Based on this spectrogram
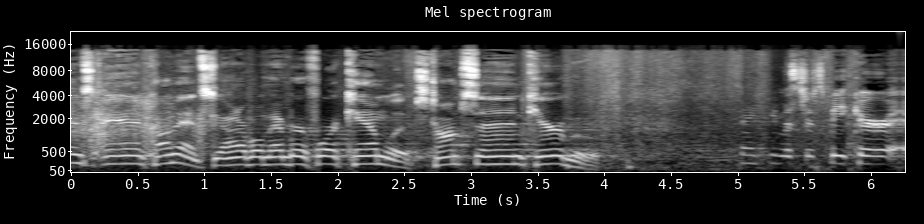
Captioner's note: some Applause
